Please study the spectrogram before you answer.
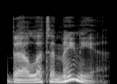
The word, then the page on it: balletomania: British English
